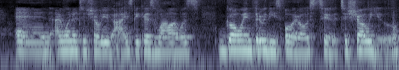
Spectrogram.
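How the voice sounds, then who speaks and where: A woman talks at a moderate pace, her voice carrying audible room echo over noticeable background noise. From Poland. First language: Polish. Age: 30s. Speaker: lifestyle vlogger. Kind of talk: casual vlog talk to camera. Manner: chatty, self-correcting.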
